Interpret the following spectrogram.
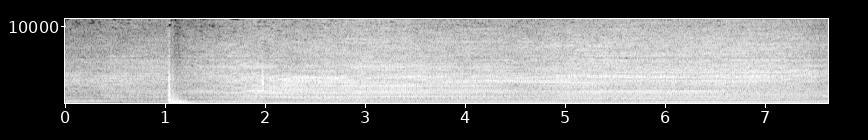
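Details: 2008 Nissan Versa CVT with codes P0746 (solenoid A) and P0868 (low fluid pressure), before the pan was cleaned, the filter serviced and NS2 fluid refilled: a steady high-pitched whine over the running car. The CVT whines from low fluid pressure.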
